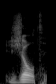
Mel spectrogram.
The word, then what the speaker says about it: Zsolt: Yeah, Zsolt.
